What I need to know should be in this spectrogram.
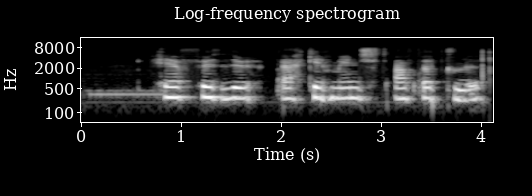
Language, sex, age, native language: Icelandic, female, 9, Icelandic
